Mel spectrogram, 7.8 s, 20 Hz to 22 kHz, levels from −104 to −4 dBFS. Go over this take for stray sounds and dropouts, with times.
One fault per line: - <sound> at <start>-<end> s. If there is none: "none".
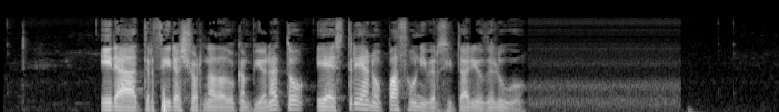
none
